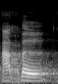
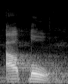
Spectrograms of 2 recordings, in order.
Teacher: jadi suara to itu bukan ate, tapi ato, agak naik dia. Ya, karena huruf tebel, huruf yang vokalnya o.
